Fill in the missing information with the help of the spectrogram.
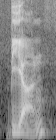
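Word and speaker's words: BIEN: And he is an honorary co-president of the organization called Beyond. Is it correct in that pronunciation? Yes, Beyond.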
